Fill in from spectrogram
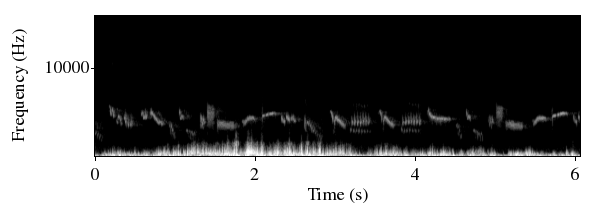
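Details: Over Arranmore in Donegal, Ireland, in March 2024, a Eurasian skylark pours out a fast, high, chattering song of varied chirps and slurred notes without a break, against loud wind.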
